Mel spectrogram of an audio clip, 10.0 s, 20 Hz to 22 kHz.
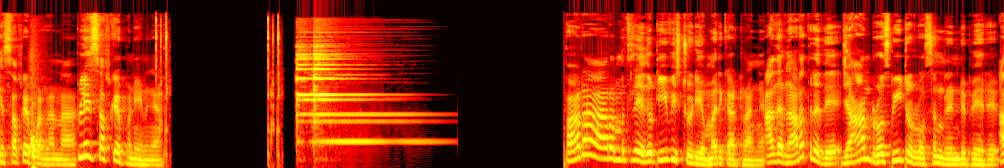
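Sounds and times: notification bell ding: 3.0s - 4.6s.

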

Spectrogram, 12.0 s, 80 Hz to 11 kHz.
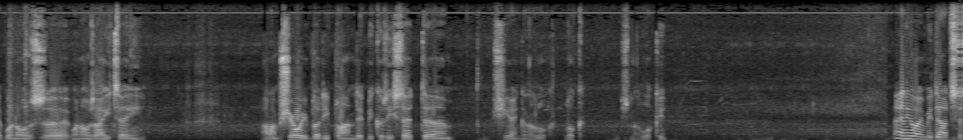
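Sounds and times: tyre and road noise: 0.0s - 12.0s
wind on microphone: 5.7s - 12.0s.

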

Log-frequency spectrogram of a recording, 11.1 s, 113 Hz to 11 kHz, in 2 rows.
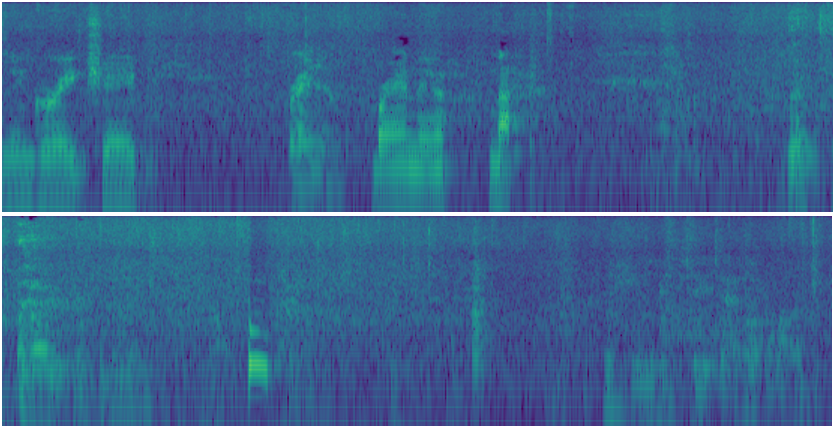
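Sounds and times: steady rain: 0.0s - 11.0s
vocal exclamation: 7.1s - 7.5s.

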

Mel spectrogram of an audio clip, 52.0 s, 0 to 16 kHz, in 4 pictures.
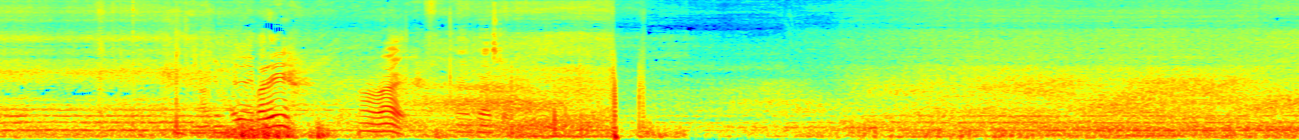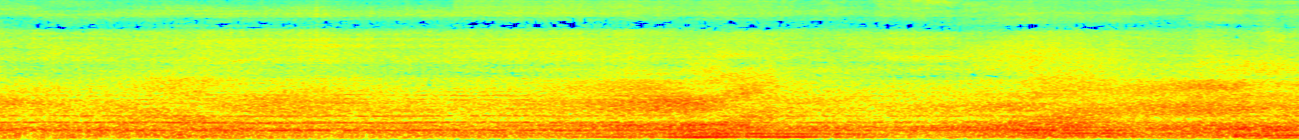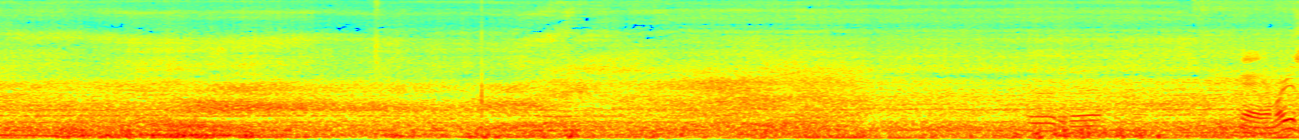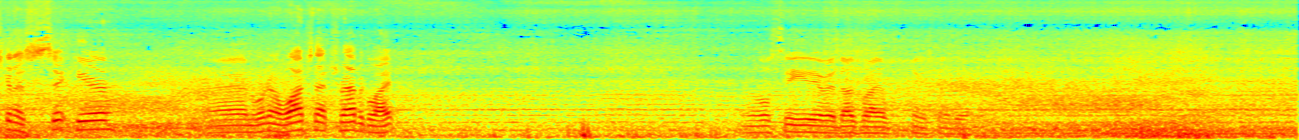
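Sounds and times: cars passing: 0.0s - 51.9s.

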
